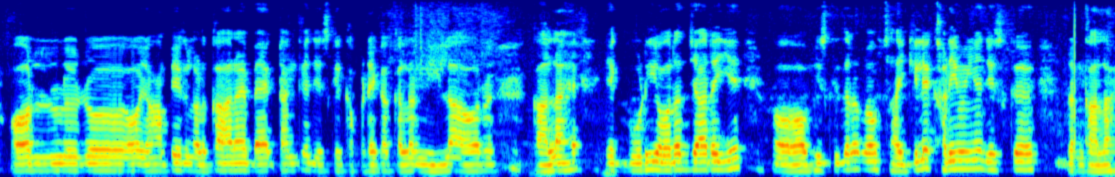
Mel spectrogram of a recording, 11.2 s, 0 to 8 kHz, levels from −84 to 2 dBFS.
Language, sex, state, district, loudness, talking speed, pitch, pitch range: Hindi, male, Chhattisgarh, Bilaspur, -24 LUFS, 190 wpm, 120 Hz, 110-130 Hz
